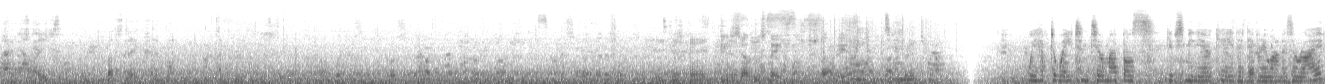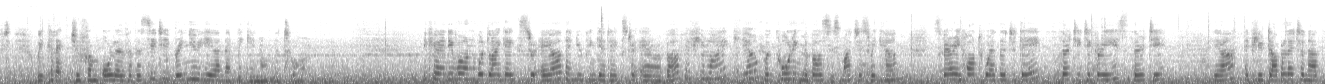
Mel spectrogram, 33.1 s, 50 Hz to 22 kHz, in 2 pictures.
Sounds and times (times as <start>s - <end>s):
Speech: 0.0s - 11.9s, 12.5s - 20.5s, 21.9s - 33.1s.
